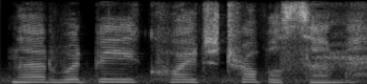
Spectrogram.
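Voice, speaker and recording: A woman voicing a detached, secretive genius scientist in a video game, speaking in a measured, soft way. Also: on the high side, flat delivery, a little hiss or hum, close to an everyday voice. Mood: calm, wistful. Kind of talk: scripted video game voice acting. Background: music.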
